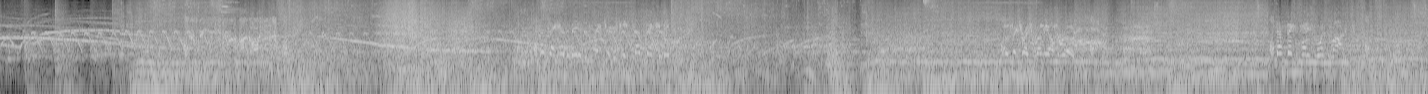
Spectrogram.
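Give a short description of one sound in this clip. Police sirens wail nearby.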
